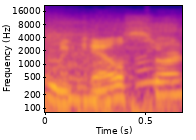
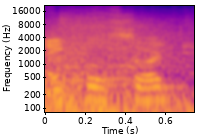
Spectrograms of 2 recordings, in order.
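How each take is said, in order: First: The name is said as three-syllable Mikhail. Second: The name is said as two-syllable Michael. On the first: The speaker calls it right. "the proper pronunciation" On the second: The speaker calls it wrong. "I know it's not correct"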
